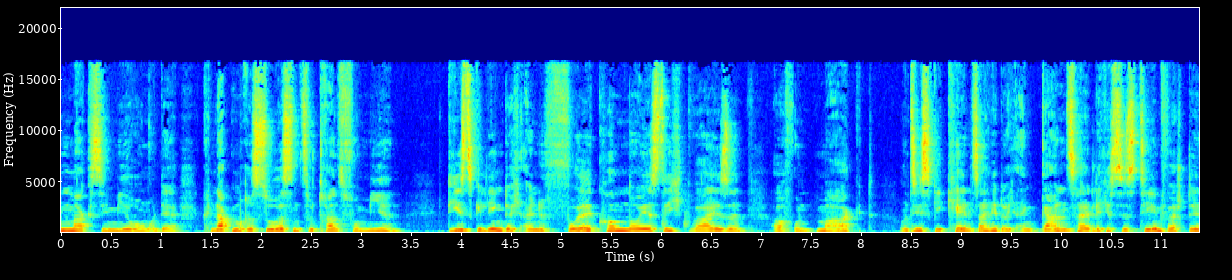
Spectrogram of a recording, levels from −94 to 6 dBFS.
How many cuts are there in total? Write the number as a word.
one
